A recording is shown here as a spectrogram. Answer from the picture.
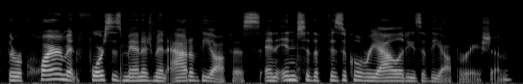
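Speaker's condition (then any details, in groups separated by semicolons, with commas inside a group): No condition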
